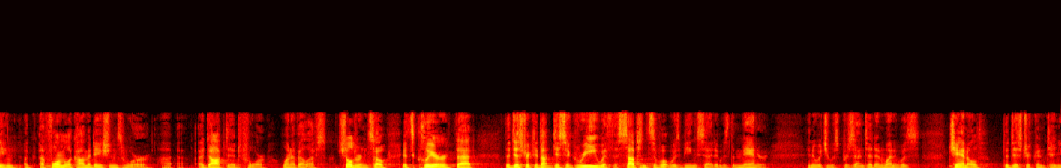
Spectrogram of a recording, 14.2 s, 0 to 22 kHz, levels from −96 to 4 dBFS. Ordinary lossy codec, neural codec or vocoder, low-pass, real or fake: AAC, 48 kbps; none; 7.2 kHz; real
